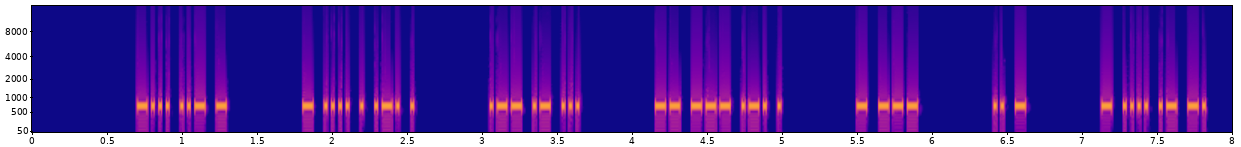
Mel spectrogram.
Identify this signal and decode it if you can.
Morse code, heard as a keyed tone, about 50 wpm, 700 Hz. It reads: BUT THERE WAS MORE TO IT THAN
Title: 3x Word-Spacing - Sentences from Top 100 Words - 50wpm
